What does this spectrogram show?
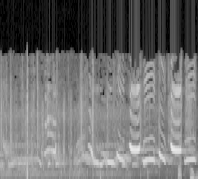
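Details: Chinese hwamei on a hand, still singing in 'ôm cóng' manner; a man's voice and rustling at first, then clear high whistled phrases repeated in short bursts.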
